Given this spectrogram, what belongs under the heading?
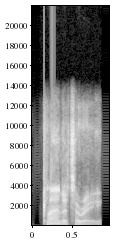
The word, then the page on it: planetary: British English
